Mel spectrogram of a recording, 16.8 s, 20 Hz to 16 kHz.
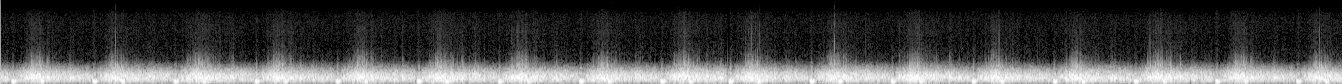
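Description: A harsh, rumbling murmur runs without a break through every beat at about 59 a minute, louder with each beat: the continuous murmur of patent ductus arteriosus.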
